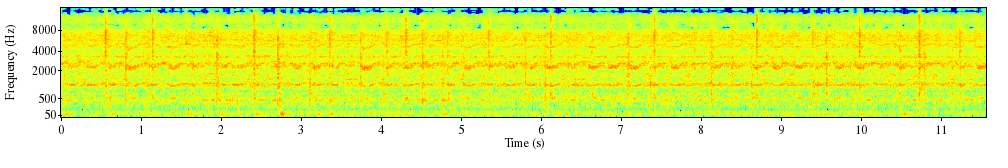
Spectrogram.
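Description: Tilt-head stand mixer running steadily with a dough hook, kneading a yeast dough; its motor gives a steady, slightly wavering hum.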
